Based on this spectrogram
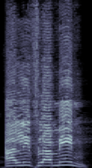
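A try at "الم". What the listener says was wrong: Salah. Orang baca itu pakai tajwid. Alif tuh enggak panjang. Coba baca masa alif kayak gitu.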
